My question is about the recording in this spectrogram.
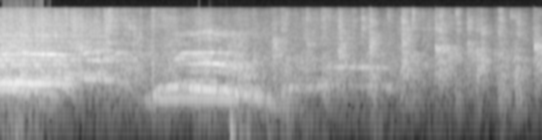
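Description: Audience applauding, with loud shouted cheers about a second in. The clapping fades away toward the end.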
